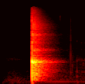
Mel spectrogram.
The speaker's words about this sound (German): Ich mache mir erstmal ein schönes Bierchen auf.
